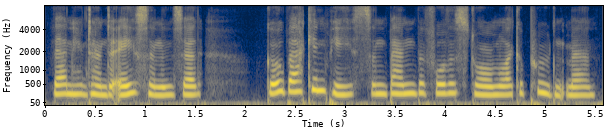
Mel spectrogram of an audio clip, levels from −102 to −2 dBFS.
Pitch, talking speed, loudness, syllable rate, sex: 240 Hz, 215 wpm, -16 LUFS, 5.5 syllables/s, female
